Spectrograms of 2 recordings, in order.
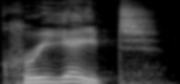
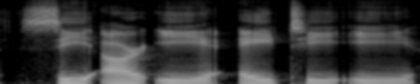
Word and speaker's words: create: It is the word create. C-R-E-A-T-E. First form. Let's see. Oh, you can emphasize either syllable. Create or create. I don't really like that second one. I prefer the first one.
